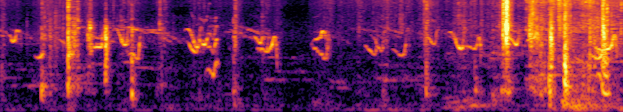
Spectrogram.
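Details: Francolin (teetar) chicks of white, brown and mixed types: many overlapping short high chirps and bent peeping notes, some quick down-slurred, with scattered clicks and a burst of rustling noise near the end.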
